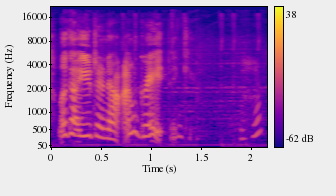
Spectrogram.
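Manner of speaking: ordinary talk, nothing marked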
